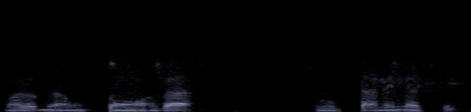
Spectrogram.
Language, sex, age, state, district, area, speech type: Manipuri, male, 30-45, Manipur, Kangpokpi, urban, conversation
